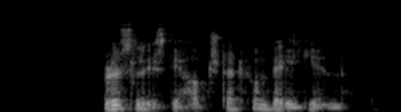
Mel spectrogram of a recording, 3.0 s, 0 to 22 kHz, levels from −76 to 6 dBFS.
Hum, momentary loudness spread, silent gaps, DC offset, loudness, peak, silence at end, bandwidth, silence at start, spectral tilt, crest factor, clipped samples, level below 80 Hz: none; 14 LU; none; under 0.1%; -35 LUFS; -14 dBFS; 0.4 s; 9.4 kHz; 0.8 s; -5.5 dB/octave; 22 dB; under 0.1%; -70 dBFS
